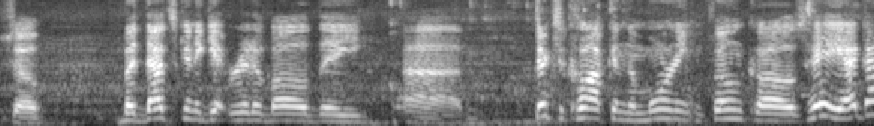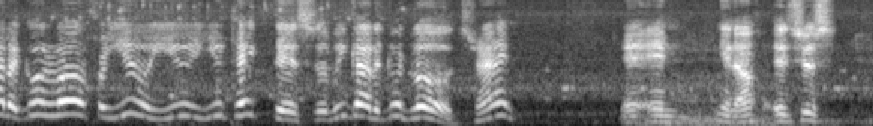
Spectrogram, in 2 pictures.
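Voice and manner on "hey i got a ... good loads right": put-on Chinese accent, pitched up. Imitating early morning phone calls offering a good load: imitating a Chinese accent. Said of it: "are you doing a Chinese accent over there?".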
